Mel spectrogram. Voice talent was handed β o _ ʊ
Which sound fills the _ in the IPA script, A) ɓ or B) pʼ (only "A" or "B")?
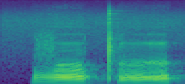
B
